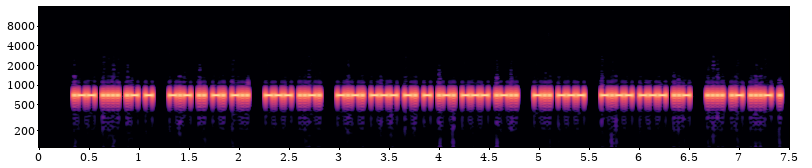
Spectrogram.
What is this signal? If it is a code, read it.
Morse code, heard as a keyed tone, about 50 wpm, 700 Hz. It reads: WHAT KIND OF CONTROL DO YOU HAVE
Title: Sentences from Top 1000 Words - Review Part 3 - 50wpm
